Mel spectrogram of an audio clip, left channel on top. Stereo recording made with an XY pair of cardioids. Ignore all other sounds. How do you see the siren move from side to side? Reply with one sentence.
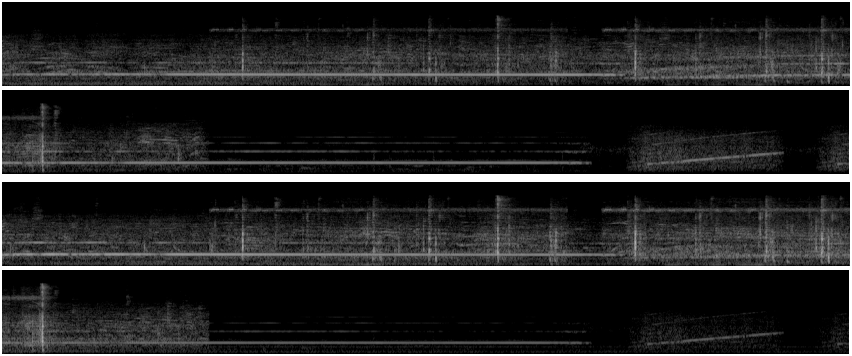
In this clip you hear the siren move to the left.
